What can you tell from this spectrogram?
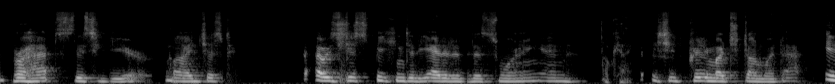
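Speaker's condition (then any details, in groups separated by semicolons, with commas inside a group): ALS; progressive, onset leg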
